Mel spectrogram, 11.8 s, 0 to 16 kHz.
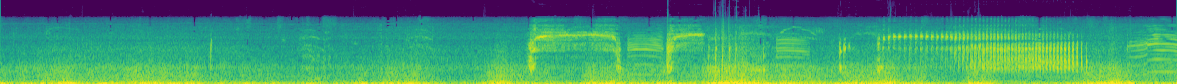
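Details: Royal albatrosses at a New Zealand nesting colony, 7:42 pm on 27 January 2021, during a tense gathering and fight near a nest with a chick, give loud wailing, whinnying calls and rapid rattling bursts, possibly including the winner's triumphant skycall, over heavy wind rumble.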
